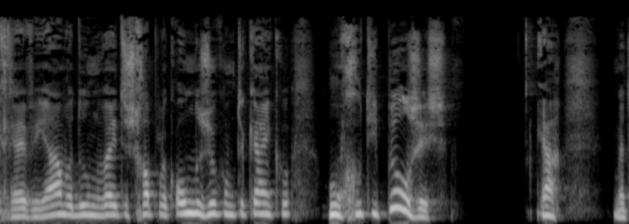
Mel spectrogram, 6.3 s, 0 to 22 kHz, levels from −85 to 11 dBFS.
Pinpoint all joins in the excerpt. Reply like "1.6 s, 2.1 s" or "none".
none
